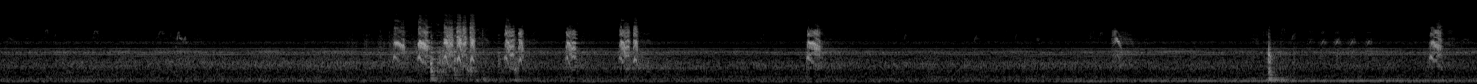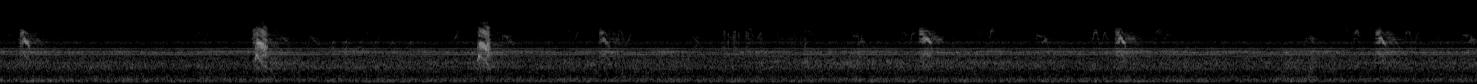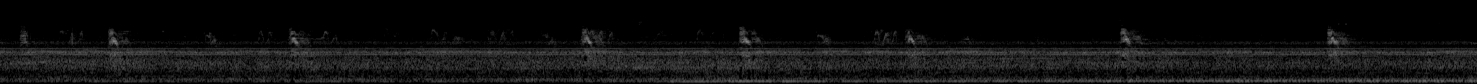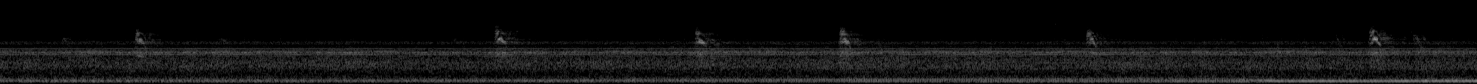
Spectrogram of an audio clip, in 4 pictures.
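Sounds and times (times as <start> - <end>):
steady background hum: 0.0 - 56.9
low engine-like drone: 0.0 - 59.0
bird calling sharply: 3.9 - 6.4.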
